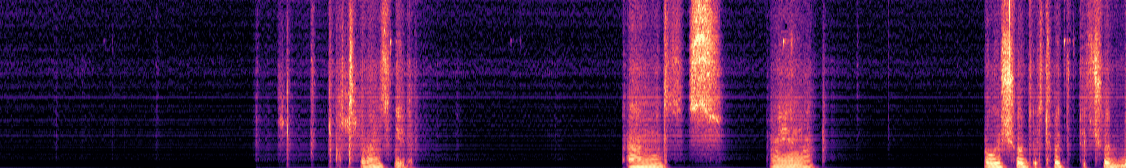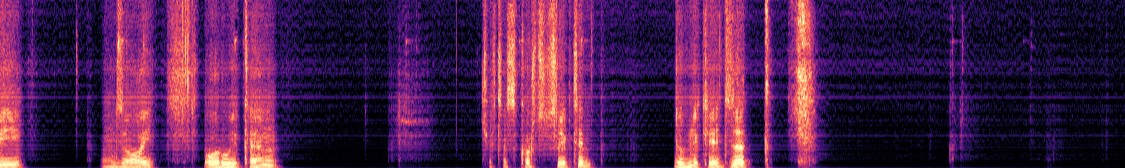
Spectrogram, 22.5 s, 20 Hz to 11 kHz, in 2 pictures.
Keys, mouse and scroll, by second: 1.0 click, 3.1 KP_7, 3.8 click, 5.1 click, 7.8 click, 10.6-12.3 drag, 12.4 alt+shift+middle drag, 13.6 click, 15.3 click, 17.1 click, 20.8-21.6 drag.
